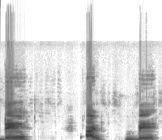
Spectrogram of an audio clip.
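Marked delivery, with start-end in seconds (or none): none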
